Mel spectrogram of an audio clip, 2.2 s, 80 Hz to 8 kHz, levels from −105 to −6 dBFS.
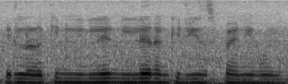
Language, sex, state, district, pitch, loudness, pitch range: Hindi, male, Chhattisgarh, Raipur, 140 Hz, -15 LUFS, 135-145 Hz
